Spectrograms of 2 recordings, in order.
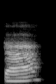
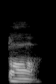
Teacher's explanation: یہ ایک ہلکی آواز میں ادا ہونے والا حرف ہے، اور اس کے بالمقابل جو دوسرا اس سے ملتی جلتی آواز والا حرف ہے وہ ہے تو، بھاری آواز والا حرف. تو اس میں فرق ہم نے یہ کرنا ہے کہ یہ باریک آواز ہلکی تا، اور یہ تو تا اور تو.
